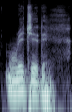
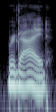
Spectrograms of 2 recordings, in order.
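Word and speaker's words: Ridgid: It's rigid. I thought that was Rigide.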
